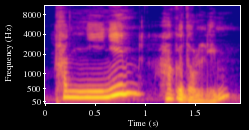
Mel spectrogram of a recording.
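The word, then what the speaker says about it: הַתַּנִּינִם הַגְּדֹלִים: 큰 바다 짐승, 히브리어 발음을 해보면은 탄니님 하그돌림이라고 읽습니다. 읽기가 좀 어렵네요. 탄니님 하그돌림.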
